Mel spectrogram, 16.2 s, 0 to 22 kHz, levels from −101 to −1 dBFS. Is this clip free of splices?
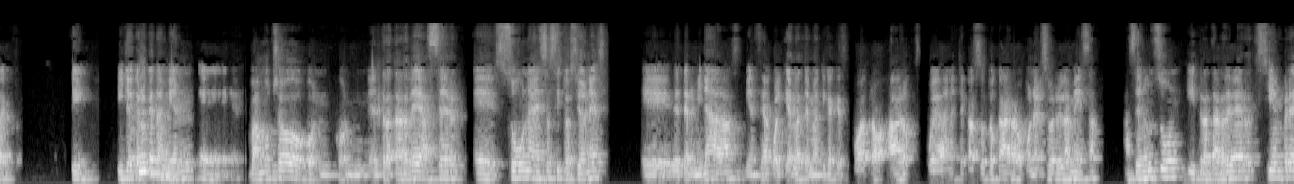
yes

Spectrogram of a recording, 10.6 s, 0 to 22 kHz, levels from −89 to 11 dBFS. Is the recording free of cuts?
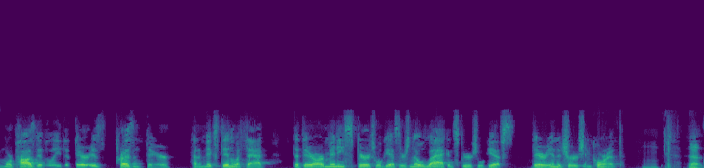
yes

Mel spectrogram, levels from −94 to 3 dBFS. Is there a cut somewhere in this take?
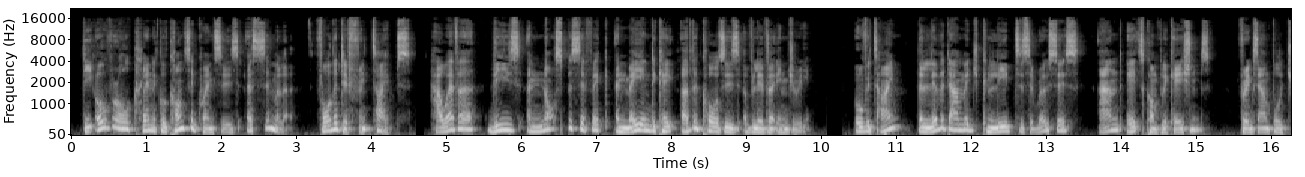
yes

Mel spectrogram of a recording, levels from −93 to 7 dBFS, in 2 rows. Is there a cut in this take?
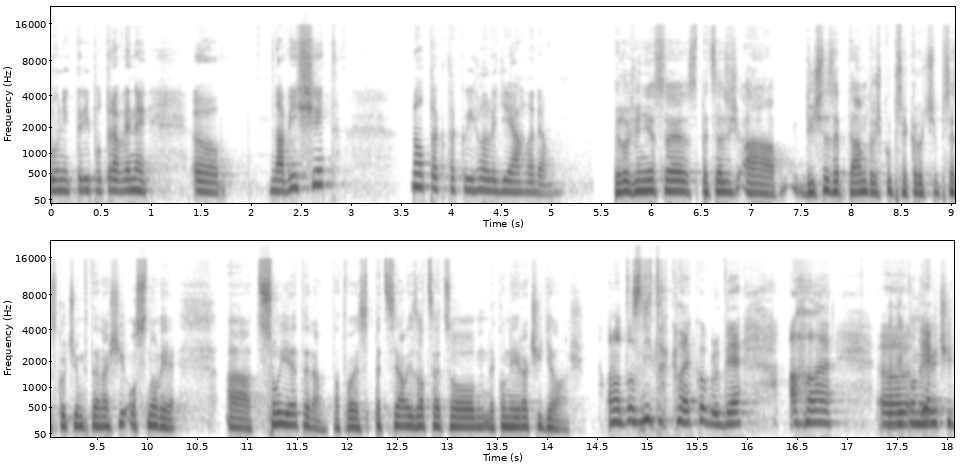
yes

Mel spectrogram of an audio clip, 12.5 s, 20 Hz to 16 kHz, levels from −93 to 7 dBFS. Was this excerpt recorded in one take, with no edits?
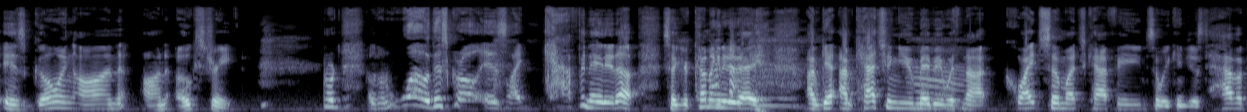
no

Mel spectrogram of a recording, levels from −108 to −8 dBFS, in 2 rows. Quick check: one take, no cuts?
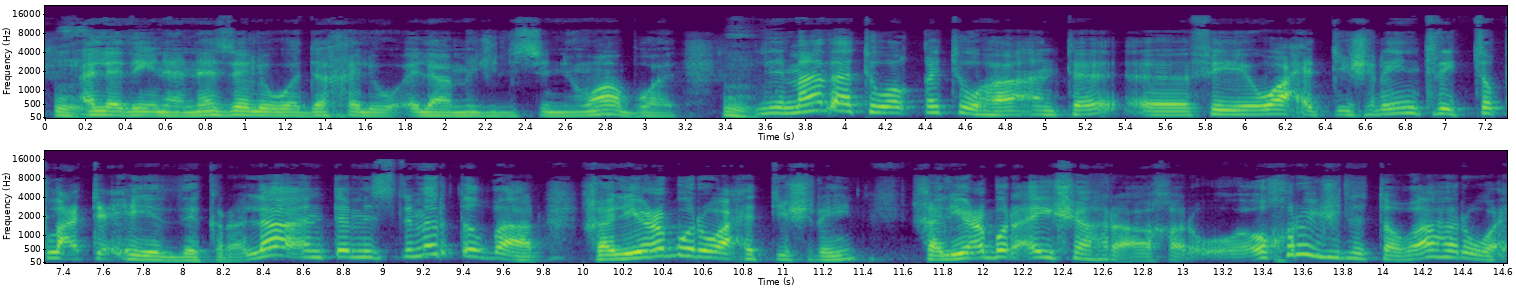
no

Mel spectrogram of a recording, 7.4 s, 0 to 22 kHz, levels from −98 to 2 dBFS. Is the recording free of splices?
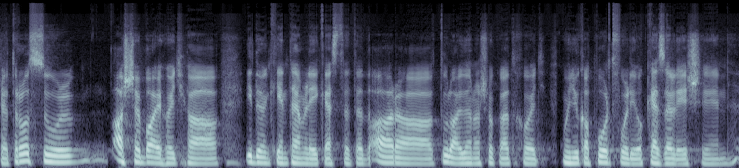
no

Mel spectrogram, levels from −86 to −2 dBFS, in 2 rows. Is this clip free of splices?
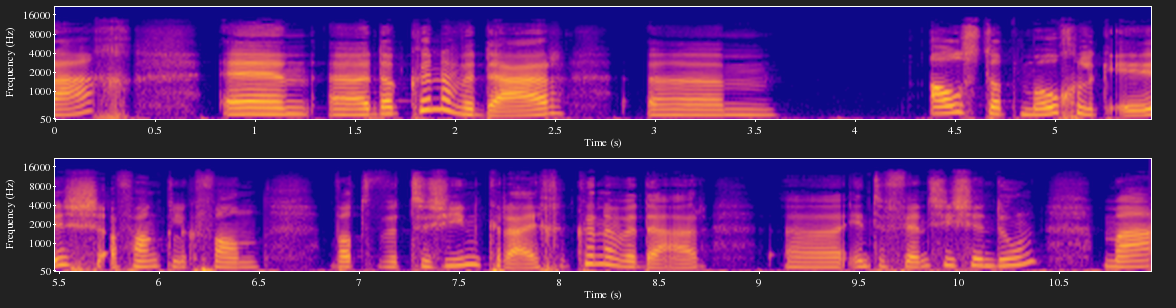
yes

